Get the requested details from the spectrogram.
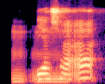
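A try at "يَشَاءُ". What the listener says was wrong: Tapi shinnya ada anginnya ya. Shh. Ya sya'a. Ya sya'a. Shin. Kayak suara angin. Shh.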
